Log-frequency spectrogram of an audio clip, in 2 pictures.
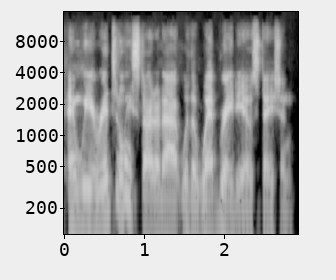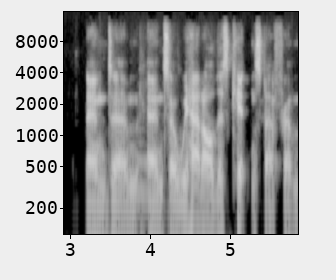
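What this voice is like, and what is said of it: Canadian accent. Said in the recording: “I'm the one with a Canadian accent”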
